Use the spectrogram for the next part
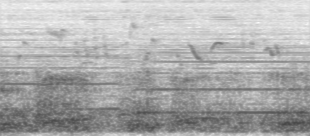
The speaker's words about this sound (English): Then, from somewhere in the trees, the wolves heard a growl.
